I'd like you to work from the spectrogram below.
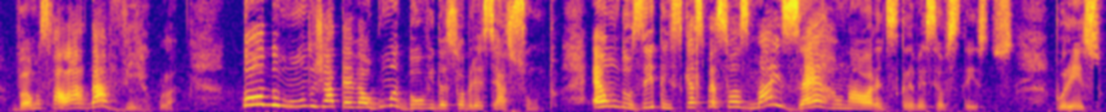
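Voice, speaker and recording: A woman teacher from Brazil with a Brazilian Portuguese accent, giving a recorded distance-learning lesson and often asking her students questions. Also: high-pitched. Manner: lively, addresses students directly with questions.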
